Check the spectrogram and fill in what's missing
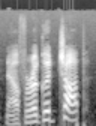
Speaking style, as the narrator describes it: cried

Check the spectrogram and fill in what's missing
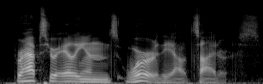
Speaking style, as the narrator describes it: Malholm said

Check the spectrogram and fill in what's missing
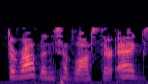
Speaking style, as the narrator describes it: cried excitedly

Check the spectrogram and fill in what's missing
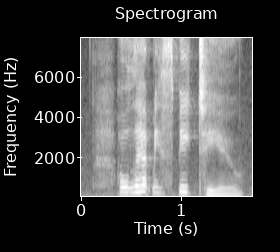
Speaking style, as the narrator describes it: cried

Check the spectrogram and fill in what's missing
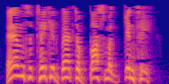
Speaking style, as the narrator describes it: cried Morris bitterly

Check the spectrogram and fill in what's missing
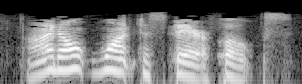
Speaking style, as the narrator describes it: grumbled Joel

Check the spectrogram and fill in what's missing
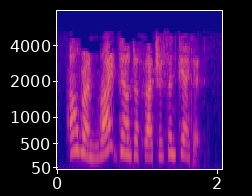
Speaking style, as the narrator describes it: cried Polly

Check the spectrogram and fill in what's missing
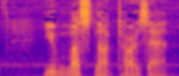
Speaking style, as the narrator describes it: cried D'Arnot

